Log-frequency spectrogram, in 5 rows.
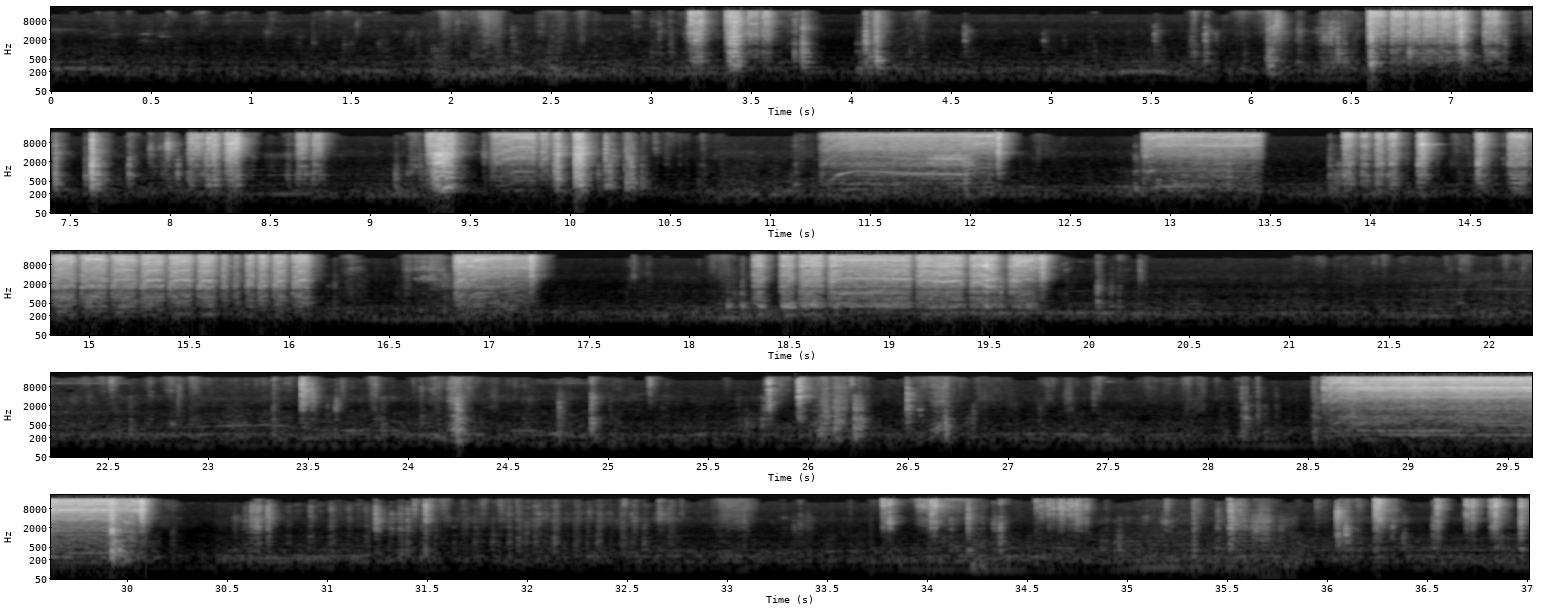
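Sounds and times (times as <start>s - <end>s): cordless drill driving screws: 9.6s - 10.0s, 16.7s - 17.3s, 28.6s - 30.1s.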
